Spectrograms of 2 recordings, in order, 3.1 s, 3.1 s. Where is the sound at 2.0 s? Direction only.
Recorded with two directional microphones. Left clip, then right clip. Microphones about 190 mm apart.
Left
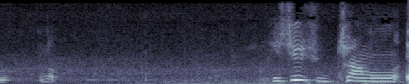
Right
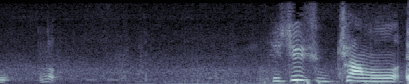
10° left (ahead or behind).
